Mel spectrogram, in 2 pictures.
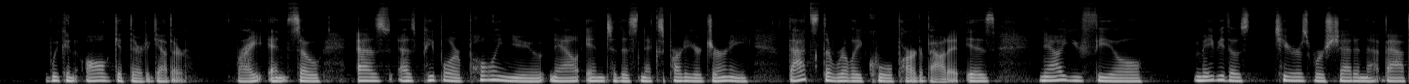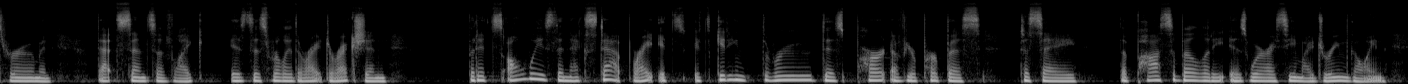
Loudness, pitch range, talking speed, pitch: -26 LUFS, 155-180 Hz, 170 wpm, 165 Hz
